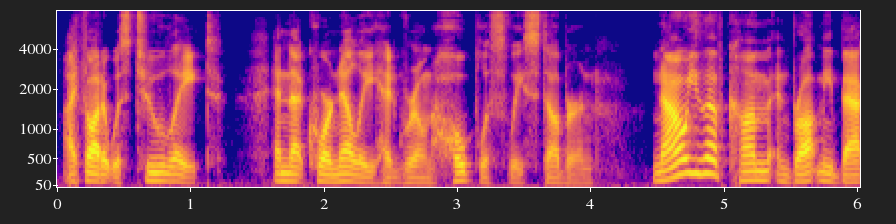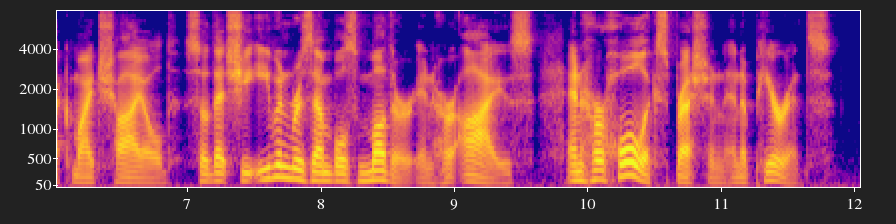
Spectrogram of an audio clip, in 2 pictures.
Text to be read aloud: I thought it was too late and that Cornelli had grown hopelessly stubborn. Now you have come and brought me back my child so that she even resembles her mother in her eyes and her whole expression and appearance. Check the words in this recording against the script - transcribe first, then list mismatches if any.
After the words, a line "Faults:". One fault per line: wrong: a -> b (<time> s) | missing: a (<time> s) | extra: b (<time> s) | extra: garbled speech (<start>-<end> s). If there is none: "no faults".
I thought it was too late and that Cornelli had grown hopelessly stubborn. Now you have come and brought me back my child so that she even resembles mother in her eyes and her whole expression and appearance.
Faults:
missing: her (8.3 s)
